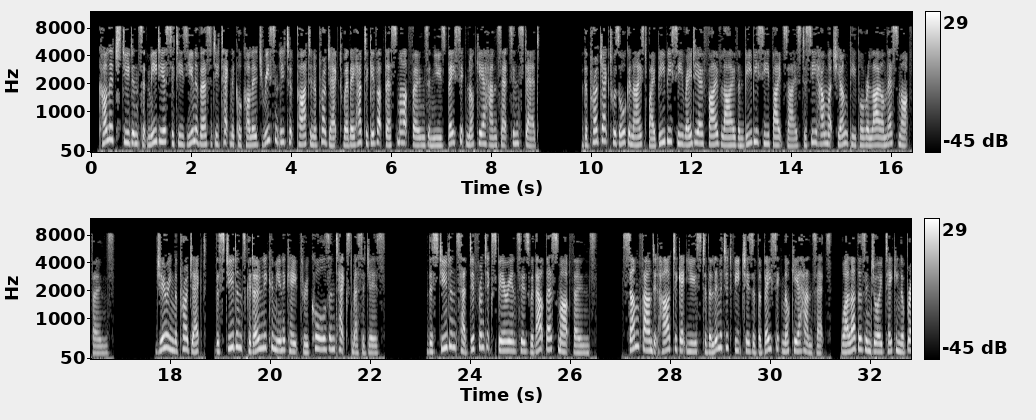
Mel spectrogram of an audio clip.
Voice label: English Upper Intermediate FAST Reading; Students Detox from Smartphones to Reflect on Usage

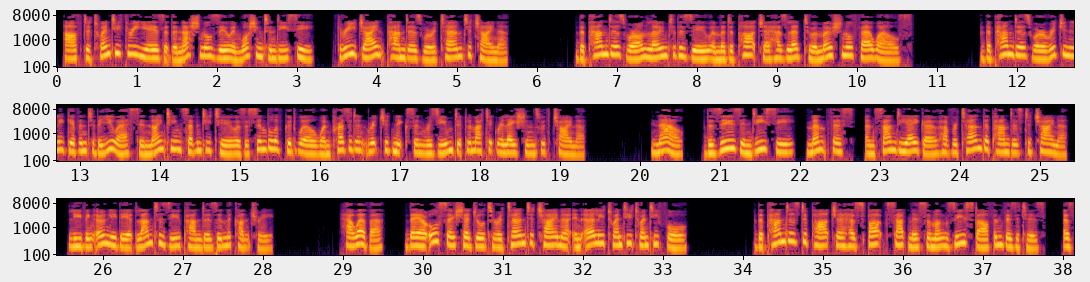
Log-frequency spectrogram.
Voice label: English Newsroom Advanced FAST Reading; Pandas Return to China After 23 Years in US

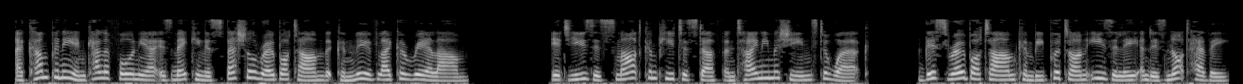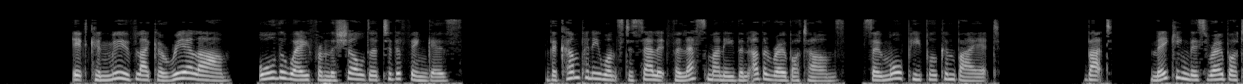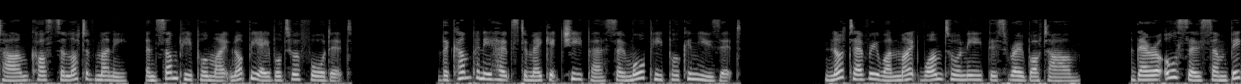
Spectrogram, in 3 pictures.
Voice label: English Beginner FAST Reading; English Newsroom; Special Robot Arm Moves like a Real Arm

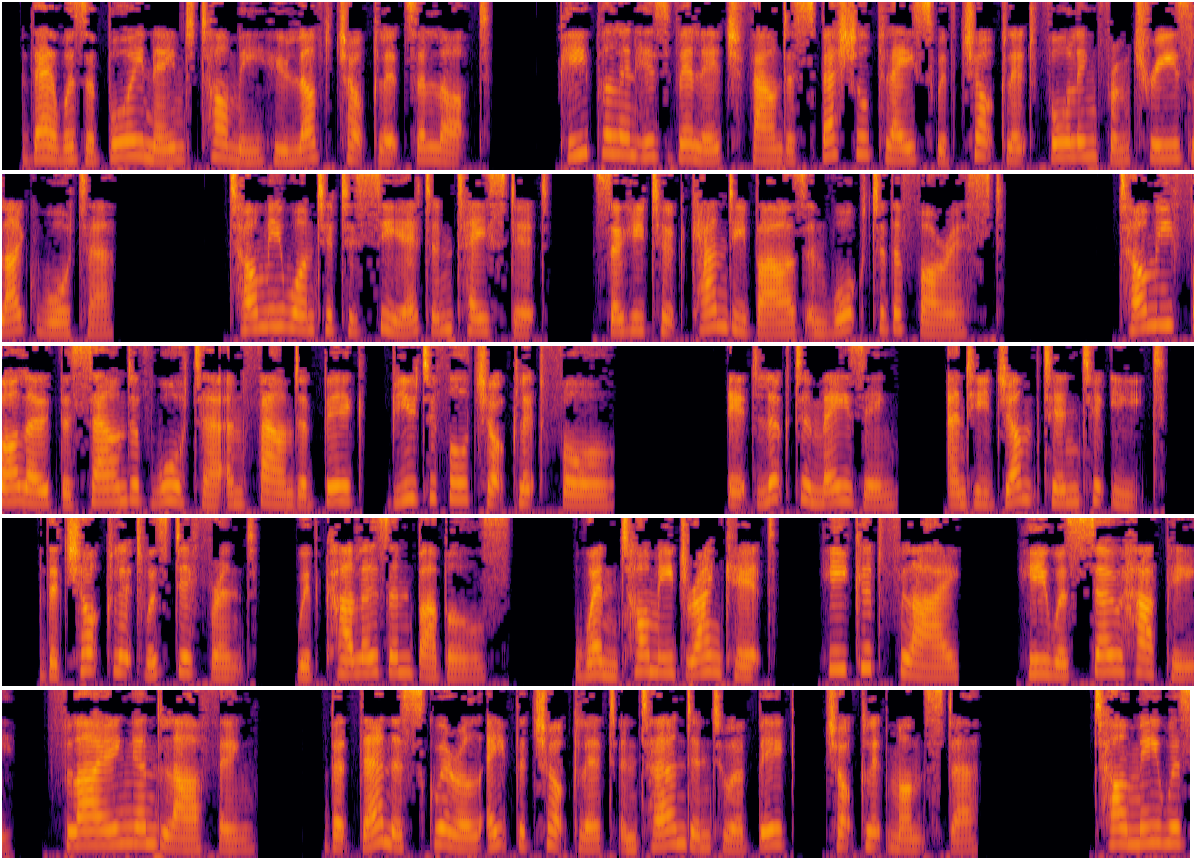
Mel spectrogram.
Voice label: ESL Short Stories for Kids Beginner SLOW Reading; The Chocolate Waterfall

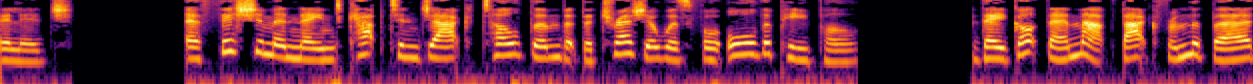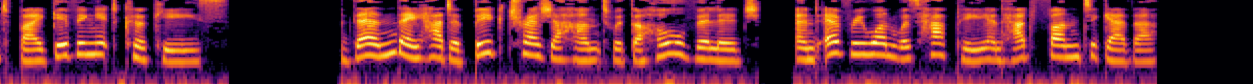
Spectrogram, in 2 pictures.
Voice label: ESL Short Stories for Kids Beginner SLOW Reading; The Treasure of Smugglers Cove

